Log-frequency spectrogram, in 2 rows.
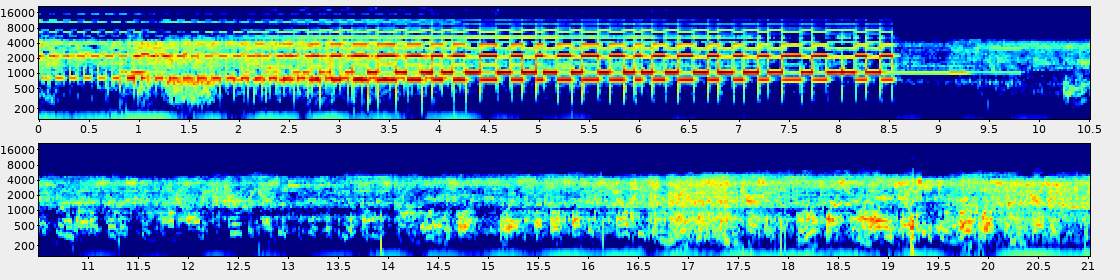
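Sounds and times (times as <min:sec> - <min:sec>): pulsing electronic alert tone: 0:00.0 - 0:09.3
faint electronic tone: 0:00.0 - 0:10.2.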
